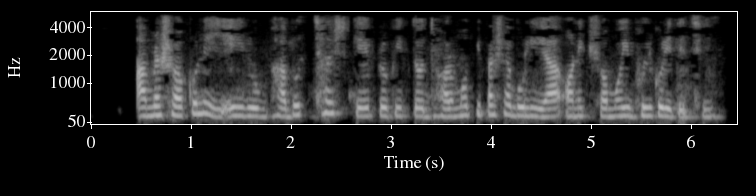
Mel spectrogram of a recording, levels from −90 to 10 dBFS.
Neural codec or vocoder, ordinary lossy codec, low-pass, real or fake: none; MP3, 24 kbps; 5.4 kHz; real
